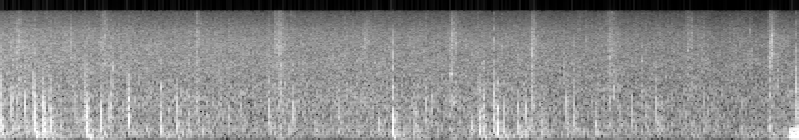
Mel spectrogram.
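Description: Heavy rain patters onto a surface along a soaked stretch of the Appalachian Trail, dense close drops with scattered louder taps, steady and alone without speech.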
